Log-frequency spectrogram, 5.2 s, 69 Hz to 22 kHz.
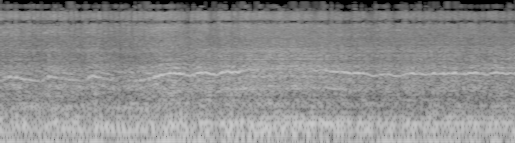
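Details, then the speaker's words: Cadillac CTS-V supercharged V8 first test fire after installing a new Kong Performance Stage X ported LSA blower, 60 psi fuel pressure, no leaks, engine covers off: deep steady rumble with a wavering blower whine near one kilohertz; sounds really good, normal running. "Sounds really good."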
